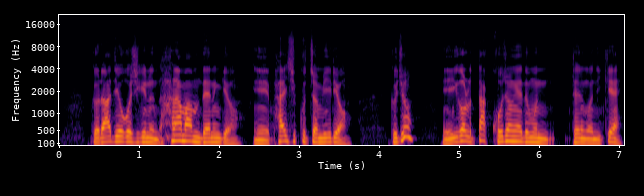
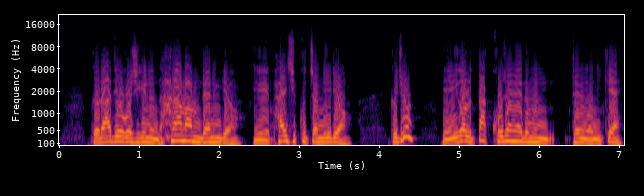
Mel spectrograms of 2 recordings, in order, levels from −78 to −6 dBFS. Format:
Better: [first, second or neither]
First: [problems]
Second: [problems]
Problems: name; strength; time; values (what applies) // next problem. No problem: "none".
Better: first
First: none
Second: distortion; heavy; 7 dB below the speech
